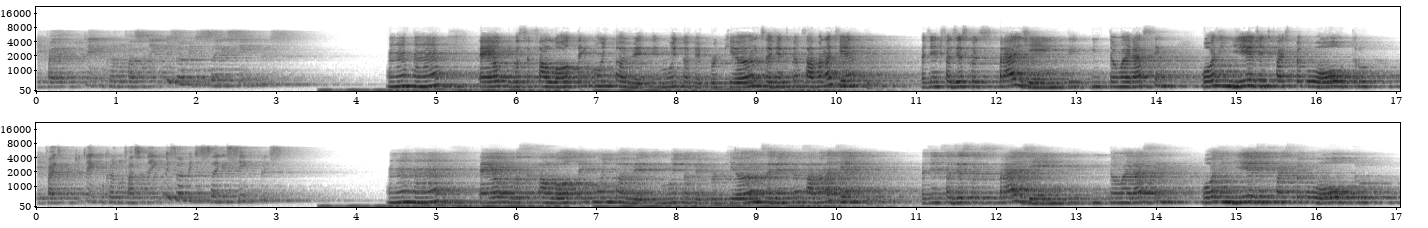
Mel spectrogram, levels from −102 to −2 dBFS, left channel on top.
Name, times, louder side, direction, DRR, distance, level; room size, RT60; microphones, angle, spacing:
voice 1, 0.0-3.1, right 1 dB, 75° right, 1 dB, 0.9 m, -34 dB
sound 1, 3.5-6.5 6.9-10.0, equal, 10° right, 1.0 m, -38 dB
voice 2, 4.4-5.1 5.5-10.5 11.1-14.2 14.6-16.7, left 3 dB, 80° left, 5 dB, 0.6 m, -23 dB
10.5 x 6.4 x 3.2 m, 2.3 s
head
